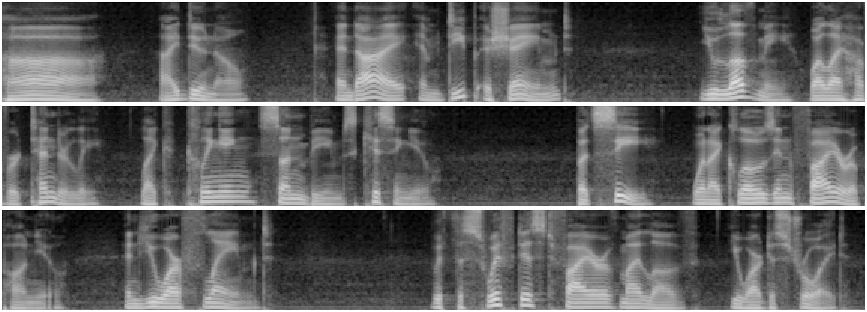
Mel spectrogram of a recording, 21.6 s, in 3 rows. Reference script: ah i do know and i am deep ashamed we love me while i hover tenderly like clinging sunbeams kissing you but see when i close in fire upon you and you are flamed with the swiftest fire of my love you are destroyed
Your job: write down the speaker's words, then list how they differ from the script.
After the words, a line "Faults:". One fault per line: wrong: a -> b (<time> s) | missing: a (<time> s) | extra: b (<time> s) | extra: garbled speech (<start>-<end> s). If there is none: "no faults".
ah i do know and i am deep ashamed you love me while i hover tenderly like clinging sunbeams kissing you but see when i close in fire upon you and you are flamed with the swiftest fire of my love you are destroyed
Faults:
wrong: we -> you (5.8 s)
